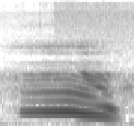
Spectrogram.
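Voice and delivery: big loud yawn, high and falling; high, noisy yawn; real yawn. Real, not acted. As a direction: let out a real, open yawn. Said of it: "I had to yawn".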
